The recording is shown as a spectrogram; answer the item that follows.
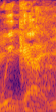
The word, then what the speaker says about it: Juica: And I have one of those experts here with me today, Mr. Eduardo Juica. – Yes, sir. – Did I say it right? – Yes, sir. Juica.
